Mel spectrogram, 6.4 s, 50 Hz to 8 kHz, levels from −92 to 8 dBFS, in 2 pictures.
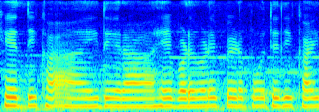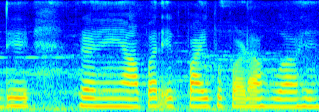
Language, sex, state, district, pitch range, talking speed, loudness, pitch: Hindi, female, Chhattisgarh, Bilaspur, 205-215 Hz, 190 wpm, -25 LUFS, 210 Hz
